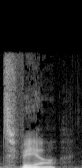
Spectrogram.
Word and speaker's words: Tver: Tver, T-V-E-R geschrieben.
